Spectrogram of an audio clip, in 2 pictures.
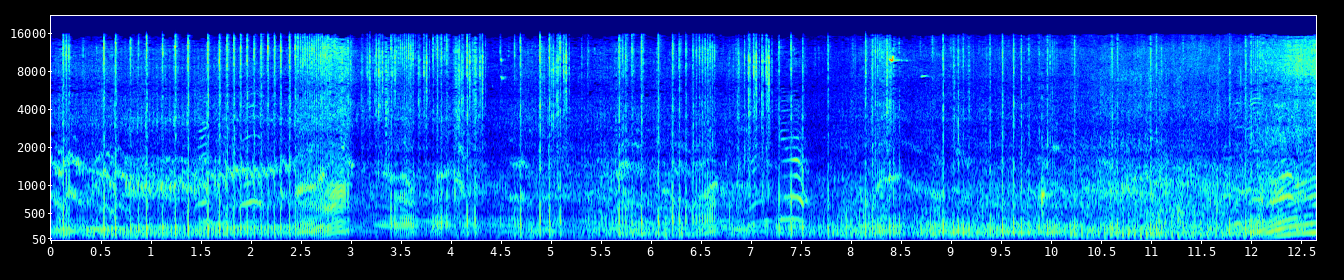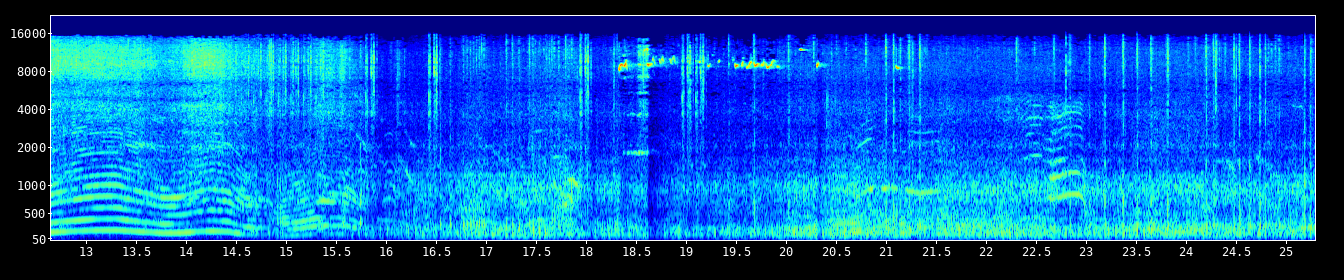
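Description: A small motorcycle engine revs hard in sharp bursts, rising and falling in pitch.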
